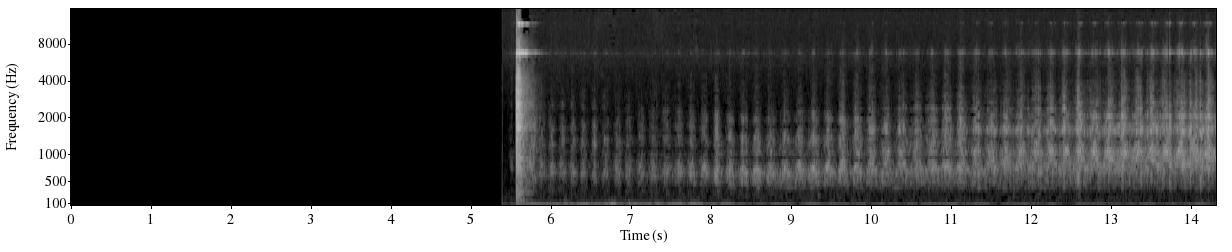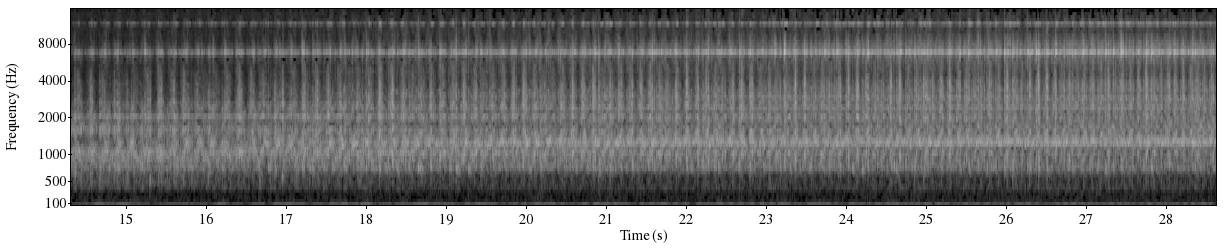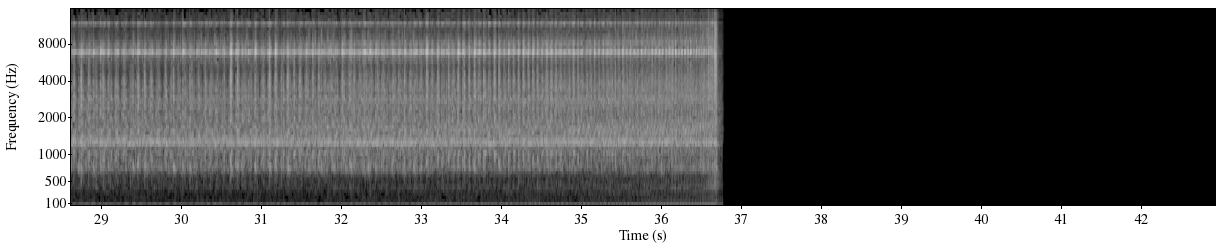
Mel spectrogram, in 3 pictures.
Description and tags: Spinning a 3 inch diameter x 1/8 inch thick aluminum disc on a linoleum table. Recorded in mono with an Edirol R44 recorder and a Shure SM81 microphone.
